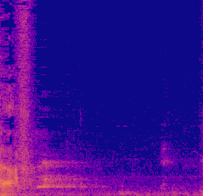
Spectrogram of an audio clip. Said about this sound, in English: uh, well, you know that a dog barking is the ultimate sign.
